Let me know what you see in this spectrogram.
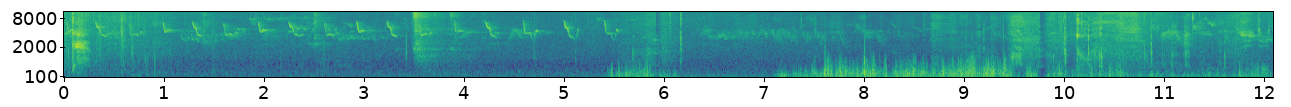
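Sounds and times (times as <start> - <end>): small bird chirping: 0.0 - 8.7
faint outdoor background noise: 0.0 - 12.0
low rustling rumble: 0.6 - 12.0.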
